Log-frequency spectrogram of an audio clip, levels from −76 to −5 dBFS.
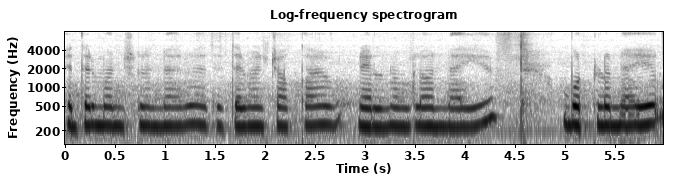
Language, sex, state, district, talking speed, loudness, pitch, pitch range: Telugu, female, Andhra Pradesh, Chittoor, 110 wpm, -17 LUFS, 240 Hz, 235-245 Hz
